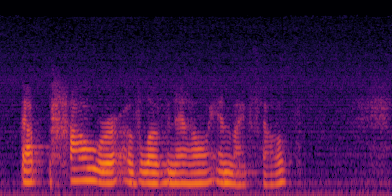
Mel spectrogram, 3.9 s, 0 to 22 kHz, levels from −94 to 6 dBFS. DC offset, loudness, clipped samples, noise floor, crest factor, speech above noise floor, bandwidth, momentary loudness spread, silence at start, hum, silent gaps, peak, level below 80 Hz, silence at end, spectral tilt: under 0.1%; -27 LUFS; under 0.1%; -54 dBFS; 18 dB; 28 dB; 14 kHz; 11 LU; 0.2 s; none; none; -10 dBFS; -58 dBFS; 0.05 s; -7.5 dB/octave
